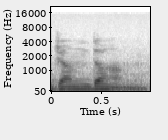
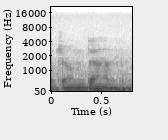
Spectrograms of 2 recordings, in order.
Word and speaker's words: Donne: in terms of the way that he wrote about love, someone like John Donne, or John Donne, depending on whether you prefer Don or Dunn as the pronunciation of D-O-N-N-E.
